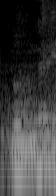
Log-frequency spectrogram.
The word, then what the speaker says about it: 놓는: 자, 그런데요, 이 히읗 받침 뒤에요, 히읗 받침 뒤에 니은과 미음이 오게 되면요, 히읗은 니은으로 발음하게 됩니다. 자, 그래서 예시 놓는 발음 어떻게 되느냐? 놓는이 됩니다.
